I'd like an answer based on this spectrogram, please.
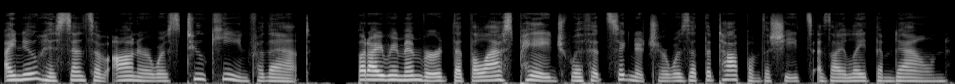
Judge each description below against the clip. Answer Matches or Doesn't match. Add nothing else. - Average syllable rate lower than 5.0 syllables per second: Matches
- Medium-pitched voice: Matches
